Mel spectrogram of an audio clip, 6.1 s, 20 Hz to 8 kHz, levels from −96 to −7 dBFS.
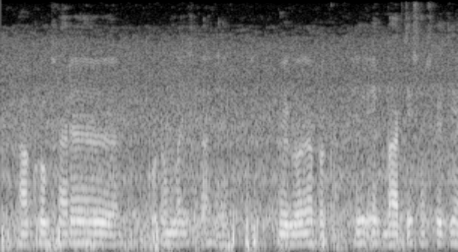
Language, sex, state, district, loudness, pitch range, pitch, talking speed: Marathi, male, Maharashtra, Pune, -19 LUFS, 120-130 Hz, 125 Hz, 135 wpm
